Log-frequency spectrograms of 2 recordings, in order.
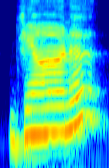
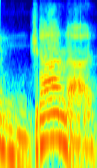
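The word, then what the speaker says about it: jñāna: she said in India, in different states, they say jnana and jnana, and they accept both as correct. Oh, so some would say jhana, just not pronouncing the element at all.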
